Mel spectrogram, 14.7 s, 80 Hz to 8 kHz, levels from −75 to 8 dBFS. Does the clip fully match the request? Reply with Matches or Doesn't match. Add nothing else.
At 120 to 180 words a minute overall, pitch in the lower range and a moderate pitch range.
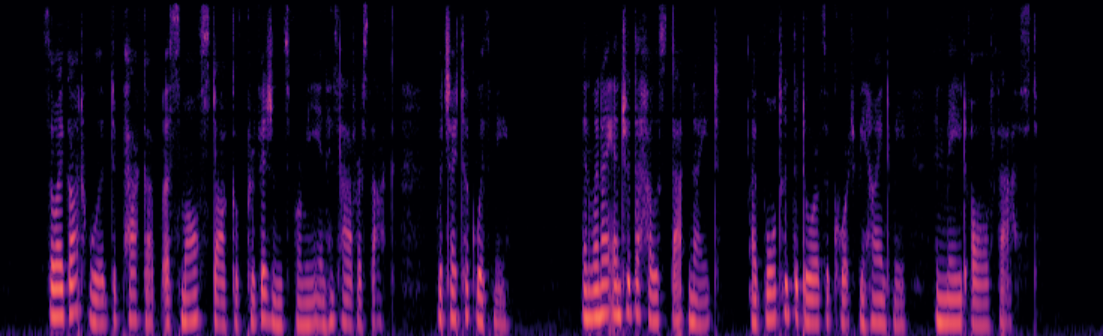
Doesn't match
